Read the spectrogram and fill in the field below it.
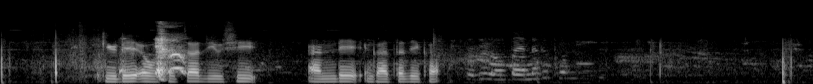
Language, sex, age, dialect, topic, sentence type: Marathi, male, 18-24, Varhadi, agriculture, question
